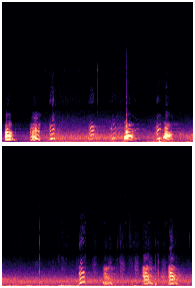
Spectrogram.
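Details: Vocal Cocker Spaniels give a run of sharp, yelping barks, some doubled, spaced irregularly over several seconds, against low rumbling background noise.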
